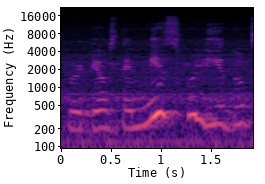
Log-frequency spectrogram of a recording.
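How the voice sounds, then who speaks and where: A woman's voice: on the high side, animated, measured pace, recorded from a distance, background noise. A woman in her seventies giving an earnest church testimony, often adding "né?" and praising God, recorded on a country property. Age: 70s.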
